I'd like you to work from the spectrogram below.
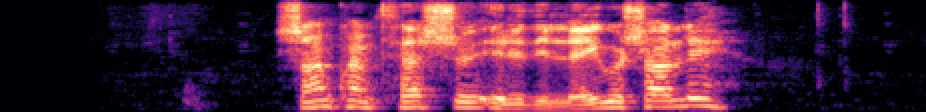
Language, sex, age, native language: Icelandic, male, 70-79, Icelandic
